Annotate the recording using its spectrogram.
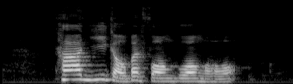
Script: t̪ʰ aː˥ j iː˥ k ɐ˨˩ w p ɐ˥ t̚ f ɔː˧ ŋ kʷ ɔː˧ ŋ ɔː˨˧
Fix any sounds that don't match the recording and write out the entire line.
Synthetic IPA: t̪ʰ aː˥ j iː˥ k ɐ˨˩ w p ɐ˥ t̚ f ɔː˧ ŋ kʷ ɔː˧ ŋ ɔː˨˧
